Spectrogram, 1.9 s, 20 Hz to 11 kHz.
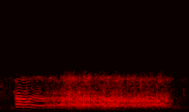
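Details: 3-year-old girl snoring during sleep: one long, rough, buzzing breath.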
